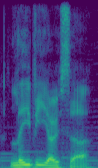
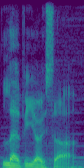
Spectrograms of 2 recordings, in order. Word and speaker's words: Leviosa: film she corrects him by emphasizing the correct pronunciation of the spell Leviosa not Leviosa in the movie Sheamus finnean experiences mishaps in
